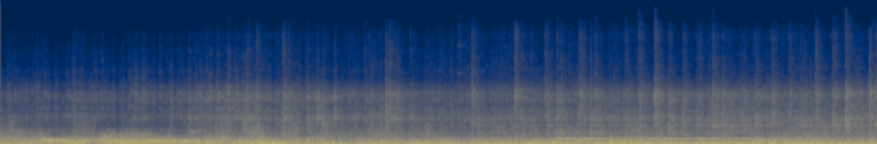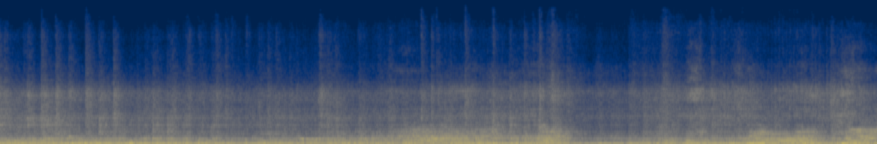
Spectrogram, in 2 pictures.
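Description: Matterhorn Bobsleds coaster car climbing the lift hill inside the mountain. A steady rumble is laid under rapid, continuous clacking of the chain lift and the anti-rollback ratchet.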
